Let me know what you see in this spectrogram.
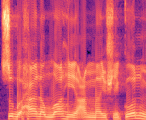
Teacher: Memnya bertasydid berarti dia itu gunnah musyaddadah. Kemudian yushrikun kita baca mad alid lisukun.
